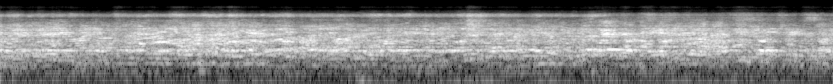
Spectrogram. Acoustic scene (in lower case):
crowded indoor space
